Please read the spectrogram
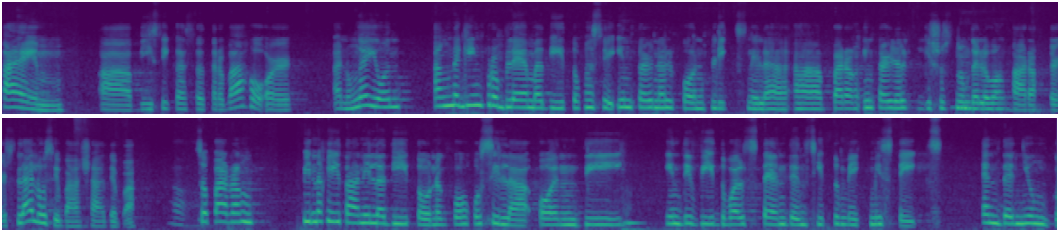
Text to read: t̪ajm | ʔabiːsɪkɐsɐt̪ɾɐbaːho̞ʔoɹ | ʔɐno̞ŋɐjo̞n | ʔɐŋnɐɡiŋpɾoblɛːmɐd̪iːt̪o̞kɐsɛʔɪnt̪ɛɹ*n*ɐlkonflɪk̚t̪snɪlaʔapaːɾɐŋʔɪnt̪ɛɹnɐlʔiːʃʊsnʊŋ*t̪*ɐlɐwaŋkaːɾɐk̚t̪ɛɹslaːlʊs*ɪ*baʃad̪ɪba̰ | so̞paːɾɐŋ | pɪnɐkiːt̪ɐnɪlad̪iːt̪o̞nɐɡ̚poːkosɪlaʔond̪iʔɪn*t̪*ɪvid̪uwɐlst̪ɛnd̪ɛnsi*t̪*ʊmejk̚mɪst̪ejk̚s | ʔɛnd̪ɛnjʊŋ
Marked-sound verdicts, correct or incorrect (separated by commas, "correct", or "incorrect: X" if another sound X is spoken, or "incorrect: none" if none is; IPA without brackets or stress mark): correct, incorrect: d̪, correct, incorrect: d̪, correct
